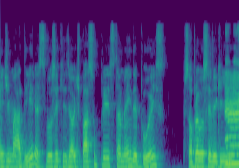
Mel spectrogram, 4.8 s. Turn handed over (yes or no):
yes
